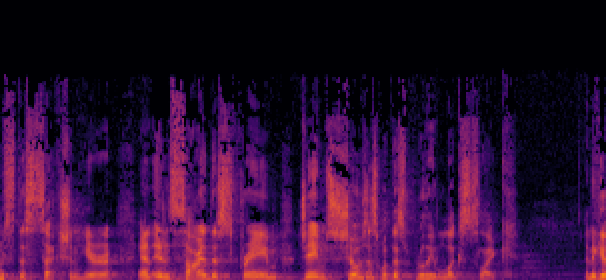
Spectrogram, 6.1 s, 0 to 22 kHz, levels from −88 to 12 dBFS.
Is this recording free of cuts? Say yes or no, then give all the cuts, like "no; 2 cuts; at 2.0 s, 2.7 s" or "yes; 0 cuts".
yes; 0 cuts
